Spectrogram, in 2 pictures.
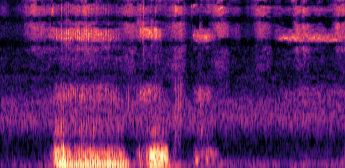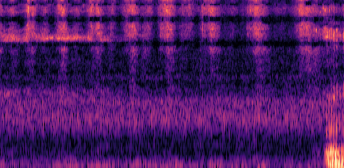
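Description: A corgi puppy snores in low, rumbling bursts, several close together, then quiet hiss before another snort.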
